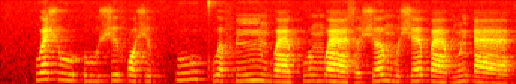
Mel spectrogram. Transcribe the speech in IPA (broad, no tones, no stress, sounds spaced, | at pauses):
kʷ æ ʃ uː h uː ʃ ɪ f ɔ ʃ ɪ pː uː kʷʼ ɜ f ĩː ɡʷ æː kʷ ʌ ŋʷ æː z ə ʃ ɜ ŋʷ ɪ ʃ ɛ p æː ɡʷ ĩ ʔ æː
